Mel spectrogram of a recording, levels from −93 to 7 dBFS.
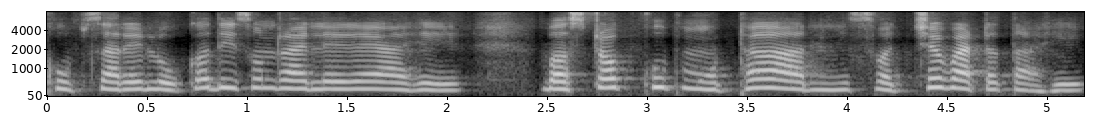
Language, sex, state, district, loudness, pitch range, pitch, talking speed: Marathi, female, Maharashtra, Gondia, -17 LUFS, 235-290 Hz, 265 Hz, 160 wpm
